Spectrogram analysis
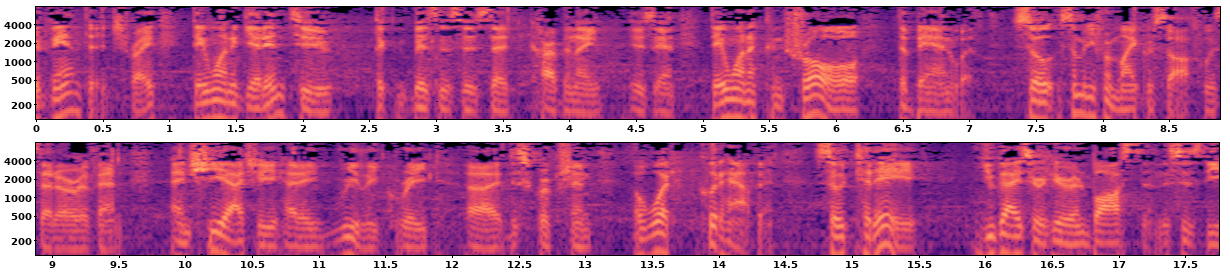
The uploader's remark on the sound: from the Greater Boston Chamber of Commerce Annual Meeting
